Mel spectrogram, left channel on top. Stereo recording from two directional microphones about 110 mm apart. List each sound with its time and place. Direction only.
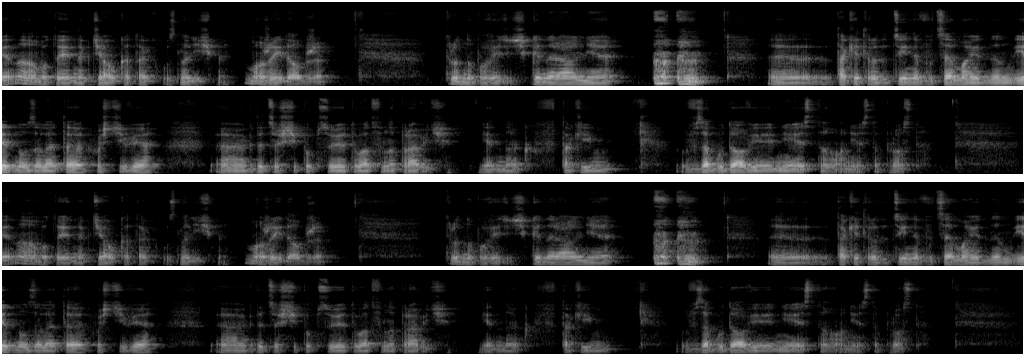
0.0 s speech: 20° right (ahead or behind)
4.4 s speech: 35° right (ahead or behind)
17.1 s speech: 40° right (ahead or behind)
